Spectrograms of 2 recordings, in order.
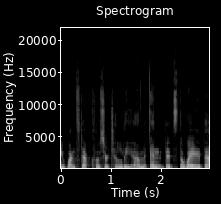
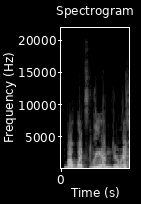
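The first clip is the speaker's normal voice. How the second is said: slow, louder pleading question; whiny plea; 4 semitones higher, 6 dB louder, slower than usual. Retold or imitated. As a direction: beg the author about Liam. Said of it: "I'm like".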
